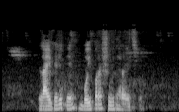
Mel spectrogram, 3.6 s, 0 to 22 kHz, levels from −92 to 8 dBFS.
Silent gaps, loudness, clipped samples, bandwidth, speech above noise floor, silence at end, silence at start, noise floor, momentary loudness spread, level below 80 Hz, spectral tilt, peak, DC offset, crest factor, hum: none; -21 LUFS; under 0.1%; 7.6 kHz; 41 dB; 0.75 s; 0.25 s; -61 dBFS; 24 LU; -60 dBFS; -7.5 dB/octave; -2 dBFS; under 0.1%; 22 dB; none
